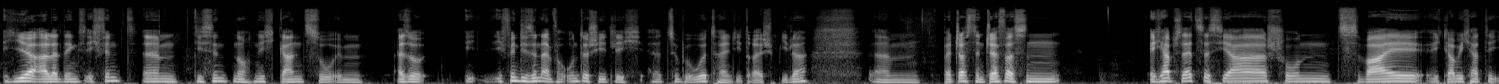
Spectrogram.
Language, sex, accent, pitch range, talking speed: German, male, German, 115-140 Hz, 165 wpm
